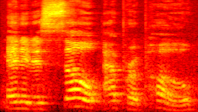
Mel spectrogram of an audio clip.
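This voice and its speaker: A woman's voice: medium pitch, unhurried, a little hiss or hum. A woman hosting a podcast, chatting casually and laughing often. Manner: laughs often, lively and playful. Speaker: podcast host. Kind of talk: casual group chat. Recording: roomy echo, mic at a distance.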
